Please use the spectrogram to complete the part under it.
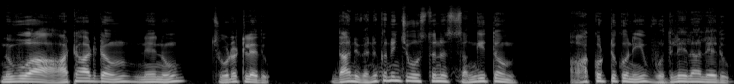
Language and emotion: Telugu, fearful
